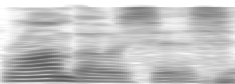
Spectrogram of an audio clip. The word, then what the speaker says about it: thrombosis: second stent complication is called stent thrombosis and this name rhymes with restinosis but it's a completely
